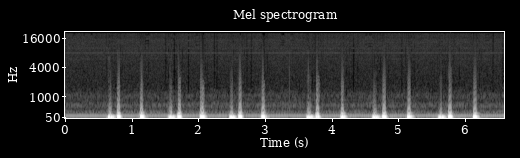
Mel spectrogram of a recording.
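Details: Fourth heart sound (S4 gallop), described as frequent in systemic arterial hypertension, especially with diastolic pressure above 100 mmHg.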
